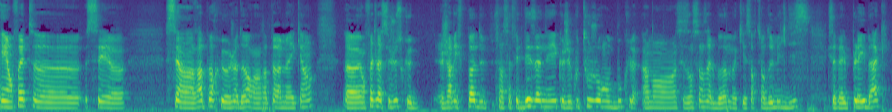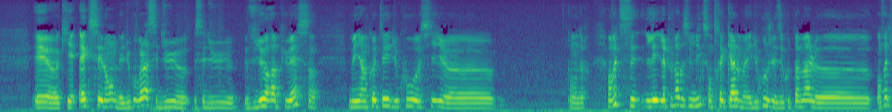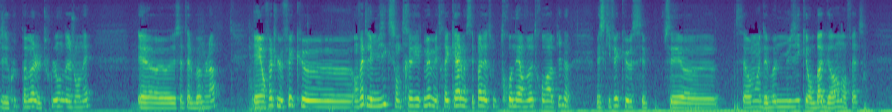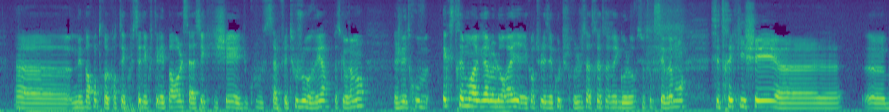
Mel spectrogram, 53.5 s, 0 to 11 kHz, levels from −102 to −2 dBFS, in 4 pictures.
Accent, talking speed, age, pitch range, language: French, 230 wpm, 20-39, 150-185 Hz, French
